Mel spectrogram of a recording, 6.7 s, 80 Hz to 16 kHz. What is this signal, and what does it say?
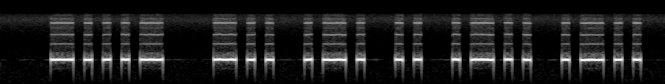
Morse code, heard as a keyed tone, about 13 wpm, 1150 Hz. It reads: <BT> DRILL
